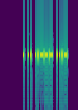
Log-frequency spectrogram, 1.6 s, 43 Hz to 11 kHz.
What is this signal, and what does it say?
Morse code, heard as a keyed tone, about 51 wpm, 700 Hz. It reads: EI2V
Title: DXCC-100 Call Signs - 4 Characters - Repeated 2x - 50wpm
